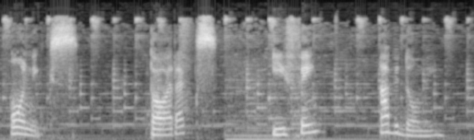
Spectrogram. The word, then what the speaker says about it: ônix: paroxítona terminada em x Ônix a pedra preciosa Ônix circumflex no ó para você não ler Onix que deve ser uma pedra falsa tórax e não tórax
